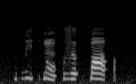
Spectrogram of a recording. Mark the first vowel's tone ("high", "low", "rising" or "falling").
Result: high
